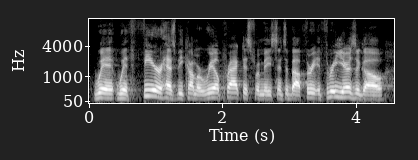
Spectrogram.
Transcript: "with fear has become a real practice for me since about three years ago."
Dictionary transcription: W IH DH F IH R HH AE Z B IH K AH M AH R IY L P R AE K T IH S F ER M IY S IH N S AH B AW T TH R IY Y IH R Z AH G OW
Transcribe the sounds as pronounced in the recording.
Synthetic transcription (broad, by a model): W IH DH F IH R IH Z B IH K AH M AH R IY L P R AE K T IH S F ER M IY S IH N S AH B AW T TH R IY Y IH R Z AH G OW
